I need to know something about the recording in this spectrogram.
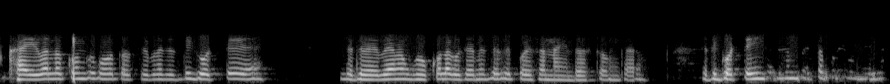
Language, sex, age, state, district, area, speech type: Odia, female, 30-45, Odisha, Sundergarh, urban, conversation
